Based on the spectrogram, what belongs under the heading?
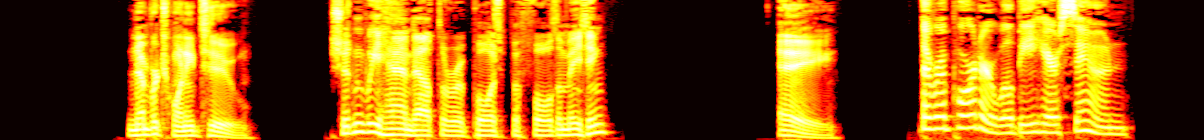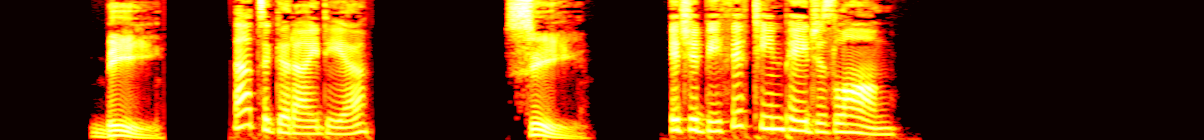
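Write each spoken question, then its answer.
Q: Shouldn't we hand out the report before the meeting?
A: B: That's a good idea.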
